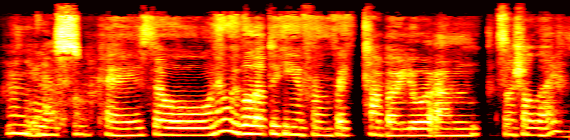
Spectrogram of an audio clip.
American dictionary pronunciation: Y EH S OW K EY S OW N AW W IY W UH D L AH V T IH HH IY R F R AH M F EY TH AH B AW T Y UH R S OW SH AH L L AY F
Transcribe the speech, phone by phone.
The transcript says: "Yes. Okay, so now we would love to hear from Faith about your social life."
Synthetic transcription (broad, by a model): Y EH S OW K EY S OW N AW W IY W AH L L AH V T IH HH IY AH F R AH M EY T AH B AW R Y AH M S OW SH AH L L AY F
